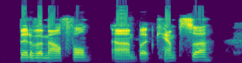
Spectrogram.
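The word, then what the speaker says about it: CANFSA: Bit of a mouthful, but KEMPSA is how you say it, that acronym, which was not exclusively aerospace focused, but it had heavy aerospace involvement from some of the membership.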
